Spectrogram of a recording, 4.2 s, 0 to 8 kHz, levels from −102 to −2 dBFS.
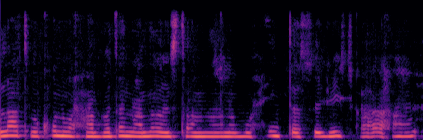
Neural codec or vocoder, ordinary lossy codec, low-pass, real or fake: codec, 16 kHz, 4 kbps, FunCodec, trained on LibriTTS, 50 frames a second; none; 7.2 kHz; fake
